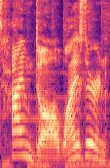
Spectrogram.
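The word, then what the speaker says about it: Heimdallr: hind dog now arriving on platform to this pronounced Heimdall why is there an R why do I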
